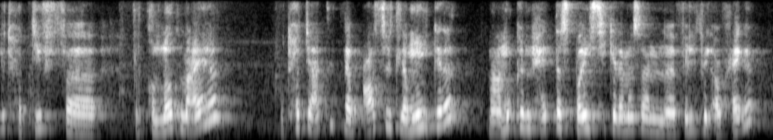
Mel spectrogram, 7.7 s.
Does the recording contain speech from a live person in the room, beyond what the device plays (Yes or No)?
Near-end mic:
No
